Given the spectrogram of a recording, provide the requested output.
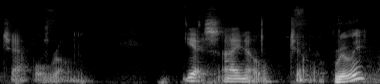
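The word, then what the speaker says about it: Chappell Roan: Are you familiar with I think they pronounce it Chapel Roan.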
